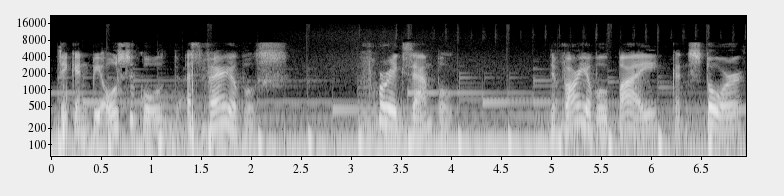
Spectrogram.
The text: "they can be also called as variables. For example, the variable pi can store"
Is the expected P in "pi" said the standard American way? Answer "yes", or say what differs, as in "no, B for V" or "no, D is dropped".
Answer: yes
